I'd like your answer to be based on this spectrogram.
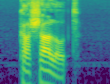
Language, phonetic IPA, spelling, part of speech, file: Polish, [kaˈʃalɔt], kaszalot, noun, Pl-kaszalot.ogg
